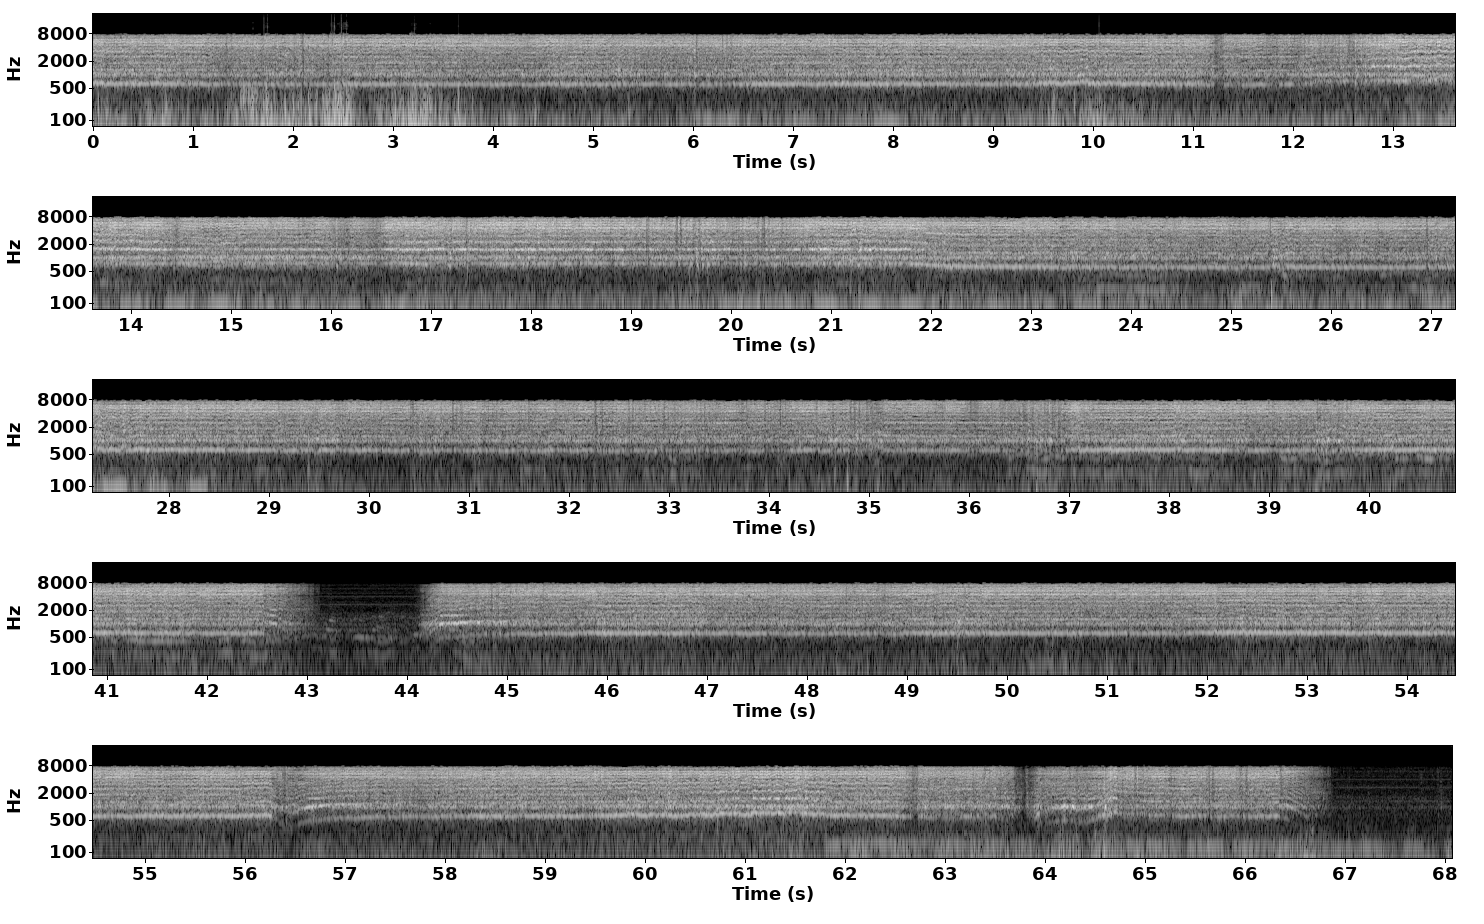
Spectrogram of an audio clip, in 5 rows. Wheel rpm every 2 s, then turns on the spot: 160, 160, 160, 160, 160, 170, 190, 200, 200, 200, 190, 160, 160, 160, 160, 160, 160, 160, 160, 160, 160, 50, 130, 160, 160, 160, 160, 150, 140, 160, 160, 130, 150, 30.
none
